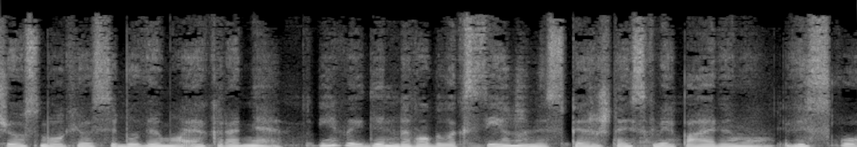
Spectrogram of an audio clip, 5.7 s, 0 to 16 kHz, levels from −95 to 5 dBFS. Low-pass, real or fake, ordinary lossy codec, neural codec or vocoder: 14.4 kHz; fake; MP3, 64 kbps; codec, 44.1 kHz, 2.6 kbps, DAC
